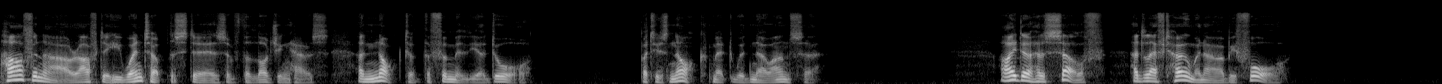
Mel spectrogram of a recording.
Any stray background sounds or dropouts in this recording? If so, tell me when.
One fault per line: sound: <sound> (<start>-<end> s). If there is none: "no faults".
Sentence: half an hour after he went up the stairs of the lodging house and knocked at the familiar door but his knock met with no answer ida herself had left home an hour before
no faults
